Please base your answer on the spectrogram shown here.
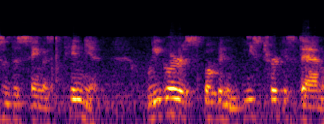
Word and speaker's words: Uyghur: Uyghur.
